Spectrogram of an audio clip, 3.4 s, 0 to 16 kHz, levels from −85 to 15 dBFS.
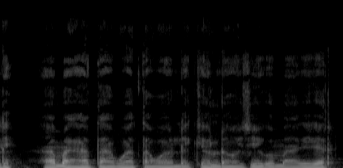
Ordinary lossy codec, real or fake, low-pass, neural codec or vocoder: MP3, 64 kbps; fake; 14.4 kHz; vocoder, 48 kHz, 128 mel bands, Vocos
